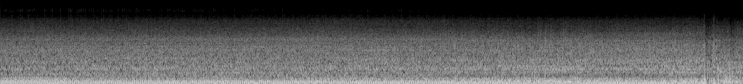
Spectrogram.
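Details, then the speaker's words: Newly bought project car after gasket work and reassembly; steady even hum at elevated idle, set down lower than ever before; blocking the idle air control valve hole with a finger drops it to normal idle, so the valve is faulty. "okay so let's set down to two that's a lot lower than it's ever idled before but you notice when i put my hole my finger in the hole for the idle air control valve it goes down even lower"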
